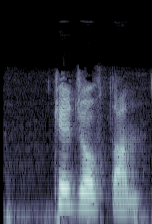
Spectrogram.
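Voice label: "кедзовтан", Komi, female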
